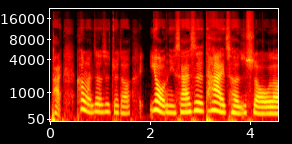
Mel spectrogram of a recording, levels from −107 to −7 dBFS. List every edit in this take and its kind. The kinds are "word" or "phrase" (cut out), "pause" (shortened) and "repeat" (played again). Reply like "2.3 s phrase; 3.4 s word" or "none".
1.8 s word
